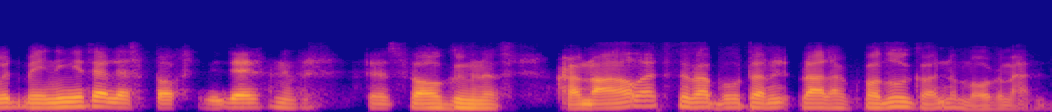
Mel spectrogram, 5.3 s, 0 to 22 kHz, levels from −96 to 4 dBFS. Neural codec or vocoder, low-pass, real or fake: codec, 16 kHz in and 24 kHz out, 0.4 kbps, LongCat-Audio-Codec, four codebook decoder; 5.4 kHz; fake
